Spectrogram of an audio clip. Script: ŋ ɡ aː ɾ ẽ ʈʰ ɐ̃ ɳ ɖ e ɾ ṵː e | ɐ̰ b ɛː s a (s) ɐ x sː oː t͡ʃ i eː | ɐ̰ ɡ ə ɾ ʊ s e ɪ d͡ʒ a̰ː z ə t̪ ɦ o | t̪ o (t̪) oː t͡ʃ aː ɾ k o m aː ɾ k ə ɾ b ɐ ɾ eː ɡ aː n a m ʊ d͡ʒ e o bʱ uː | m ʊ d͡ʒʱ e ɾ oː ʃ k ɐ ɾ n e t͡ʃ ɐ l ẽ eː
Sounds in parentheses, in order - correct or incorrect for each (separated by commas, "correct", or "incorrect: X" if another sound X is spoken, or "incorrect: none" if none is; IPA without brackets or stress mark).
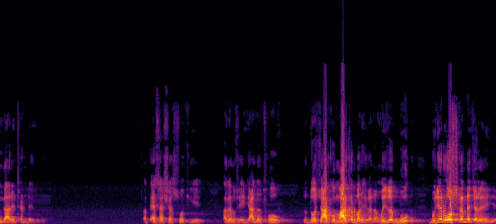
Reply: incorrect: ʃ, incorrect: d̪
